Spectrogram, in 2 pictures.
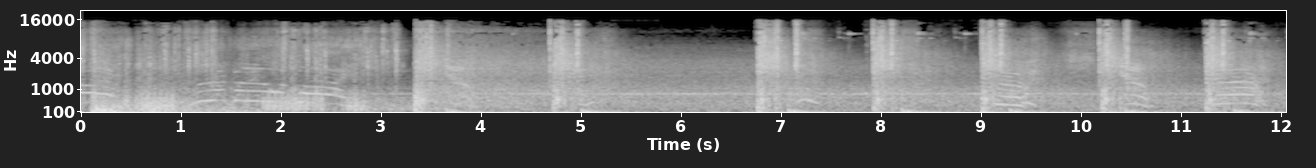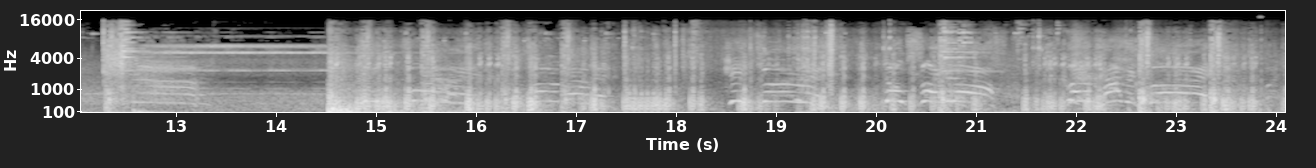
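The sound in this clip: Weapons firing at German troops in a war scene: a barrage of sharp, loud gunshot bursts and rapid volleys, with voices heard between and under the shots.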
